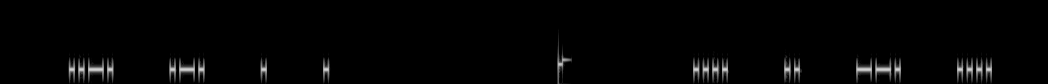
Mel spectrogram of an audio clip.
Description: Morse code, heard as a keyed tone, about 25 wpm, spaced as for 12 wpm, 700 Hz. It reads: FREE HIGH
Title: 4x Character Spacing - Top 500 Words - 25wpm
